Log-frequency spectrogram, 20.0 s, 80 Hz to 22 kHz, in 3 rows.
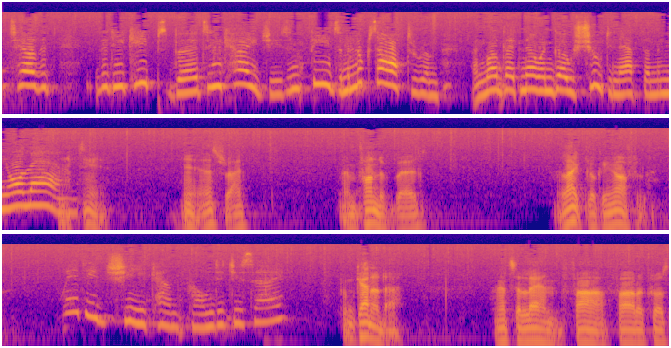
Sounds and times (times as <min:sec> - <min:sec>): Speech: 0:00.0 - 0:07.8, 0:08.4 - 0:09.2, 0:10.0 - 0:10.9, 0:12.2 - 0:13.2, 0:14.0 - 0:17.4, 0:18.2 - 0:20.0.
